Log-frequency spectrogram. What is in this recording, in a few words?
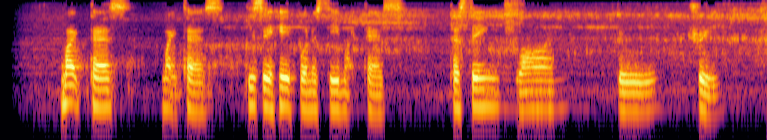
Noisy; Jabra Elite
